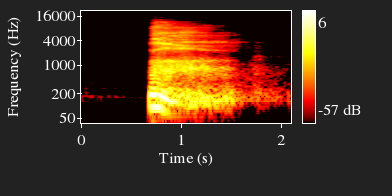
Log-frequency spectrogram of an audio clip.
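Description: A man's breathy spoken "Amen" through a microphone, starting suddenly about two-thirds of a second in, falling in pitch and fading away over about a second.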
